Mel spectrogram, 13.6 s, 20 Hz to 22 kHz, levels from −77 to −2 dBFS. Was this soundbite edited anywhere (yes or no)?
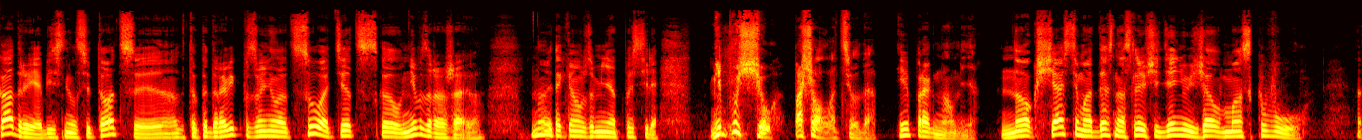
yes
